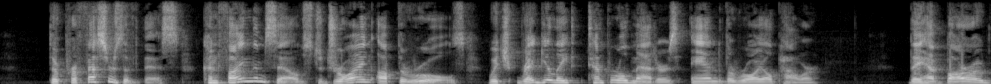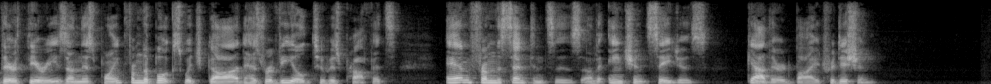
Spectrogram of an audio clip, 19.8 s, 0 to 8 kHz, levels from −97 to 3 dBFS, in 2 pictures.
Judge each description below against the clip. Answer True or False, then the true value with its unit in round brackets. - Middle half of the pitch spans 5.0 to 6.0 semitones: True (5.3 semitones)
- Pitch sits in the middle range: True (145 Hz)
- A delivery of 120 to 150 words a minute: True (140 wpm)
